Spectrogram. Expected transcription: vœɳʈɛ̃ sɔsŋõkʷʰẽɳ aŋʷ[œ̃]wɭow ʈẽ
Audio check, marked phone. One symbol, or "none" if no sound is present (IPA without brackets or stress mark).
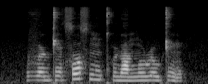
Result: œ̃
